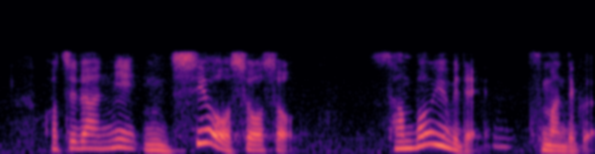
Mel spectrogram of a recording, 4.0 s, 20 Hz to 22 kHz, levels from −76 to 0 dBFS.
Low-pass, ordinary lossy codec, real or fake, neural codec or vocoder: 5.4 kHz; none; fake; codec, 16 kHz in and 24 kHz out, 1 kbps, XY-Tokenizer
